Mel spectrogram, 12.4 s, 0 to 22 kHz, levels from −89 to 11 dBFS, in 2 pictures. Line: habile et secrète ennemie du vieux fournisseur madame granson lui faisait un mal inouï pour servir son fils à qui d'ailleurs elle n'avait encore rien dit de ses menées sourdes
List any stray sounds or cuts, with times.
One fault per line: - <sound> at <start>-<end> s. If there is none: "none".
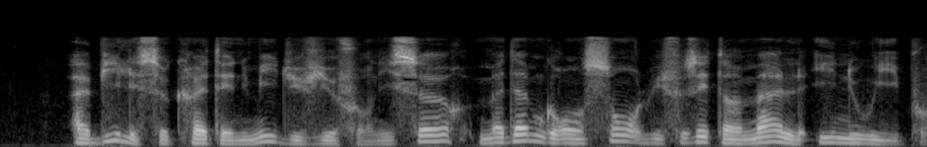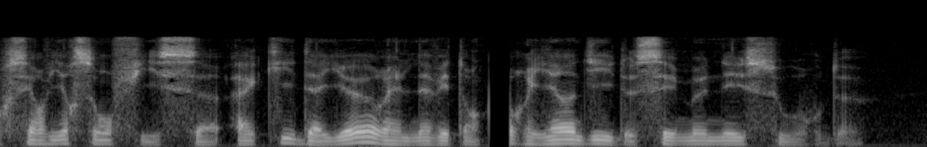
- dropout at 9.4-9.6 s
